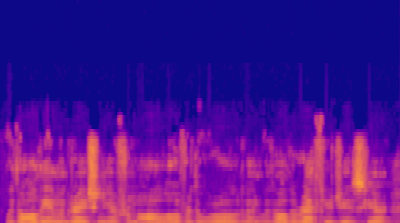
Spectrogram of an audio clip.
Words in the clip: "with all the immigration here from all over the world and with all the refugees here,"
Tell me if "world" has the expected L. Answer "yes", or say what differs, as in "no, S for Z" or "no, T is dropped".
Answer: yes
